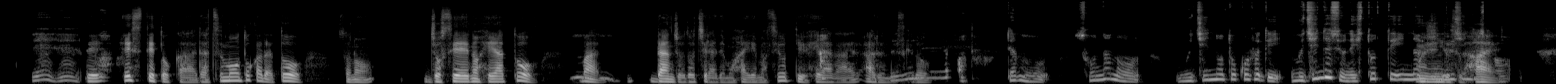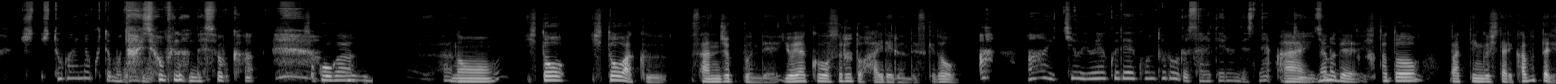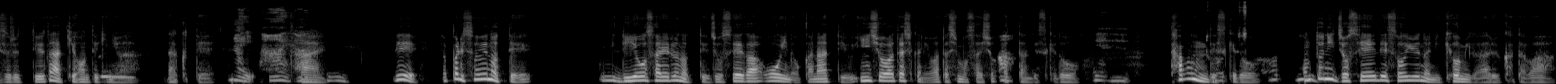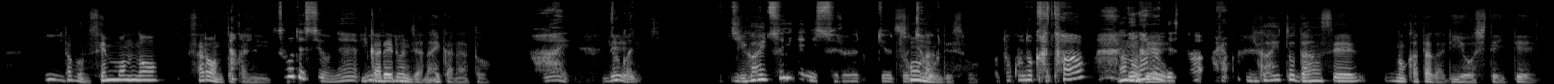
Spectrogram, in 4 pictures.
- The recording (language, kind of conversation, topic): Japanese, podcast, 運動習慣を続けるコツは何だと思いますか？
- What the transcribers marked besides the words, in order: laughing while speaking: "大丈夫なんでしょうか"; laughing while speaking: "お 男の方になるんですか？"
